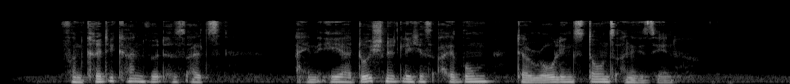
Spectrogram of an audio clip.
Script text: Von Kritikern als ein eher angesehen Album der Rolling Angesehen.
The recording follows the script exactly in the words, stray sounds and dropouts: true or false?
false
